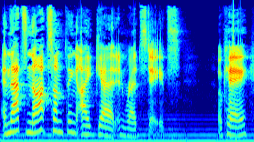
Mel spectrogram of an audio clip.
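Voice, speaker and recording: A woman on a podcast from Western Washington, debating politics in an animated, emphatic way, restarting sentences and tagging them with "okay?". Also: mid-range voice, a little slow, poor audio. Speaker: podcast co-host.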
